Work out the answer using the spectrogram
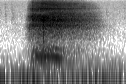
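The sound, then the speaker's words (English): One deep breath drawn in: a soft, airy rush that swells and fades over about a second, with no talk around it. “Inhale,”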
